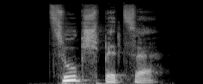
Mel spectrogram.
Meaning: Zugspitze (The highest mountain of Germany, located in the Alps on the border between Bavaria and Tyrol, Austria)
- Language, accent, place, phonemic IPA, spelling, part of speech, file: German, Germany, Berlin, /ˈt͡suːkˌʃpɪt͡sə/, Zugspitze, proper noun, De-Zugspitze.ogg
